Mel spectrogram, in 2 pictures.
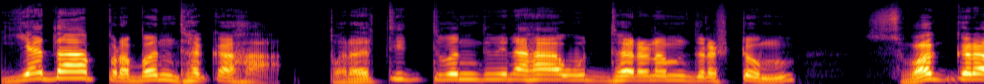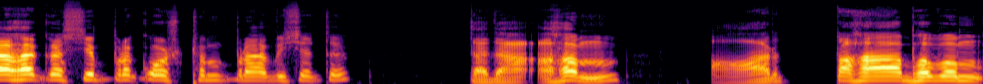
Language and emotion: Sanskrit, disgusted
